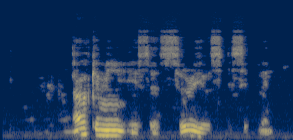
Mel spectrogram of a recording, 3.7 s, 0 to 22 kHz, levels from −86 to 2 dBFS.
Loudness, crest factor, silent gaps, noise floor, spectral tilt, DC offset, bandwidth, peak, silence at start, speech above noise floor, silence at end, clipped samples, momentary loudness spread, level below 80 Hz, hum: -21 LUFS; 16 dB; none; -60 dBFS; -5.5 dB/octave; under 0.1%; 9.4 kHz; -6 dBFS; 0.8 s; 40 dB; 0.3 s; under 0.1%; 15 LU; -62 dBFS; none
